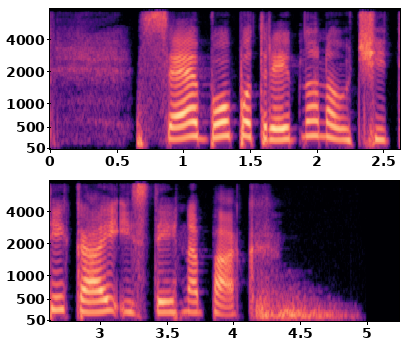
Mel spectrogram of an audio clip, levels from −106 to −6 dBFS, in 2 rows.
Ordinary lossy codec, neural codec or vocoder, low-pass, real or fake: Opus, 64 kbps; none; 7.2 kHz; real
